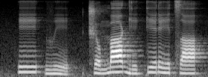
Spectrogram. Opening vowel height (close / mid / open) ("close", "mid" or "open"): close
